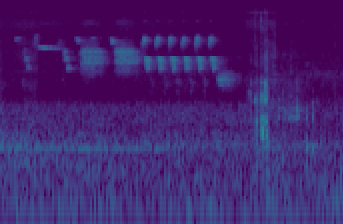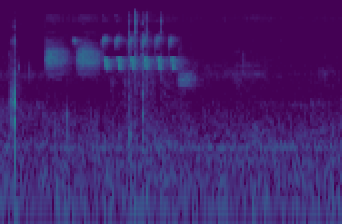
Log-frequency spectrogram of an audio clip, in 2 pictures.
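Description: A songbird singing the same phrase twice: a few high notes, then a quick run of repeated notes ending on a lower note. A couple of short light taps come between the two phrases.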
